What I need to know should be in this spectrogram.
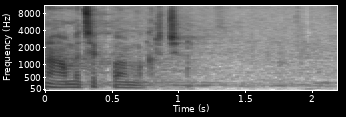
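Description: A young man speaks briefly into a microphone in a large echoing hall.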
